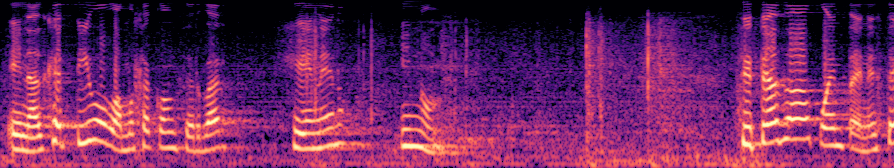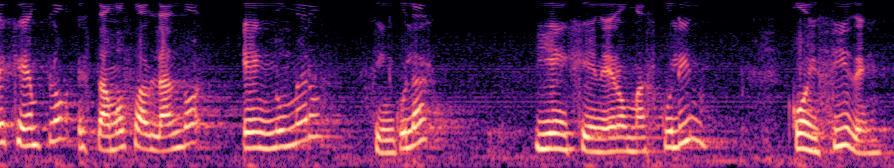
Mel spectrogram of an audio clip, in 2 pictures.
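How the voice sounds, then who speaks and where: Speaking straight to the pupil, this woman poses questions and then answers them in a televised grammar lesson for children; she is a primary school teacher. She sounds high-pitched, expressive and a little mellow, keeping a measured pace and pausing often. Faint noise sits in a reverberant room.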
